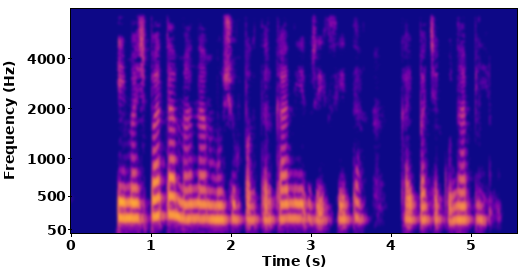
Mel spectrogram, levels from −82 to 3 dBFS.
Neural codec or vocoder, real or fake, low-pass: none; real; 7.2 kHz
